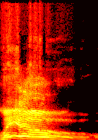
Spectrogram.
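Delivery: loud shout, word stretched long. Greeting another speaker by name: loud call. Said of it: "That was really loud".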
